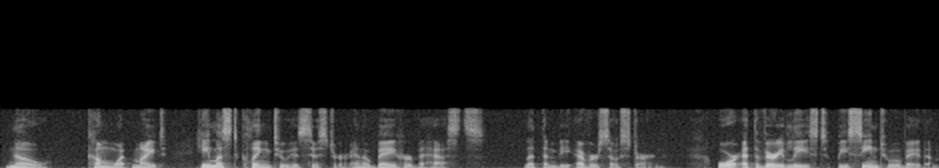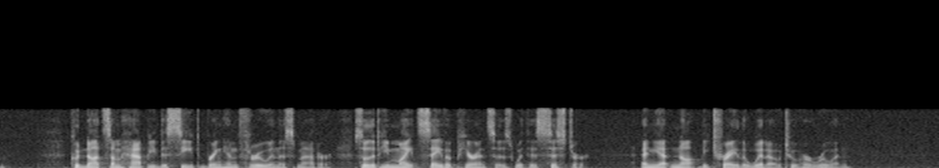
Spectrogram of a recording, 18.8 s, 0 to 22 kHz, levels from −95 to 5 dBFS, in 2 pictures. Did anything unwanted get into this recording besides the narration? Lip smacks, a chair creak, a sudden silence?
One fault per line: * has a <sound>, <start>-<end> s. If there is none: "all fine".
all fine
